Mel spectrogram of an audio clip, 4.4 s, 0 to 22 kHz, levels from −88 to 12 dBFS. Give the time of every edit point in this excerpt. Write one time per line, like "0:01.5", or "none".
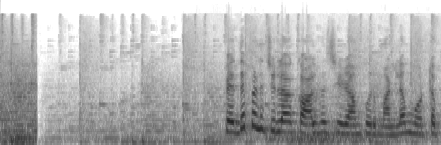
0:01.7

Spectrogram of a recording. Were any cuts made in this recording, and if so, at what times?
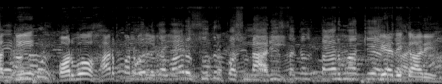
0:01.2

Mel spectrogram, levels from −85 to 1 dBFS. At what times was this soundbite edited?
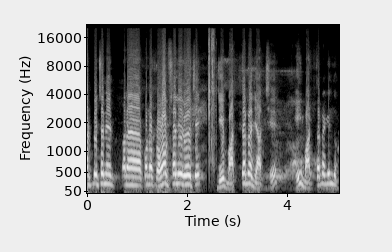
0:02.4

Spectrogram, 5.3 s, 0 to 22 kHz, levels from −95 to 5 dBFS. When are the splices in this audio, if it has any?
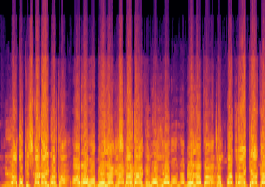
0:01.4

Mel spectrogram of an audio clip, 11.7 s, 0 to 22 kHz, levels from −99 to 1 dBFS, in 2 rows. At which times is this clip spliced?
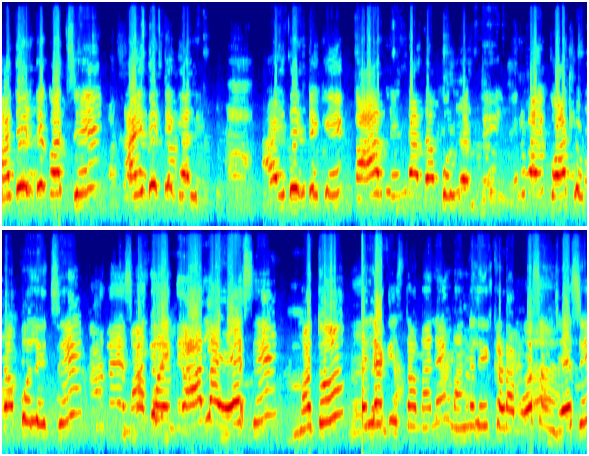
0:09.4

